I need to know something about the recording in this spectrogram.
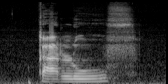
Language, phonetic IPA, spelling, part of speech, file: Czech, [ˈkarluːf], Karlův, adjective, Cs-Karlův.ogg
- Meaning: possessive of Karel: Karel's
